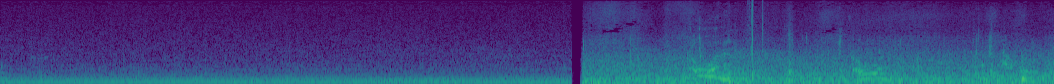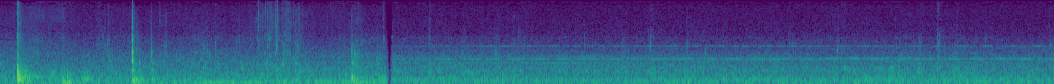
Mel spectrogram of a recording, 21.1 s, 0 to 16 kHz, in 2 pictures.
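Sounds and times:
boat motor running: 5.8 - 21.0
sharp knocks in boat: 9.7 - 12.3, 13.0 - 14.4.

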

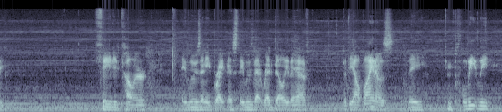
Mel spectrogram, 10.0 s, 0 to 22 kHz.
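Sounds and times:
faint high whine: 0.0 - 10.0
low electrical hum: 0.0 - 10.0.

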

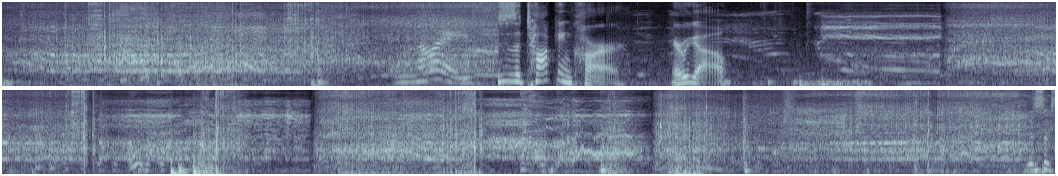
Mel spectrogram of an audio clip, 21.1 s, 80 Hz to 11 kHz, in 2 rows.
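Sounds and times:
toy electronic sound effects: 0.0 - 5.0, 8.2 - 21.0
toy voice clips: 0.2 - 5.0, 8.2 - 21.0.

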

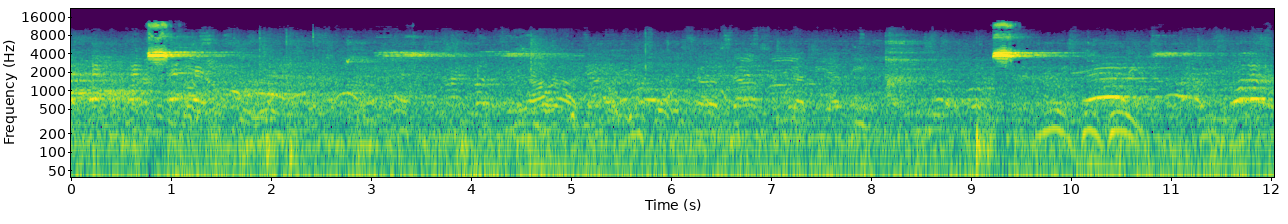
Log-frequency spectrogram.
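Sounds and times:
crowd chatter in a large hall: 0.0 - 12.0
distant whistle: 0.8 - 1.4, 9.2 - 10.0
referee's whistle blast: 0.8 - 1.5, 9.2 - 10.0.

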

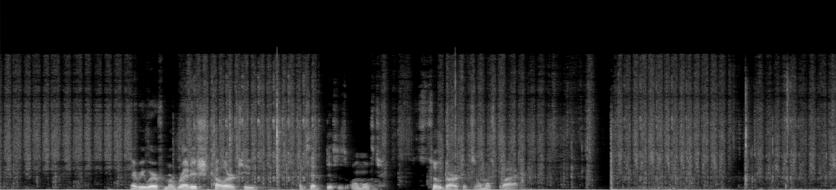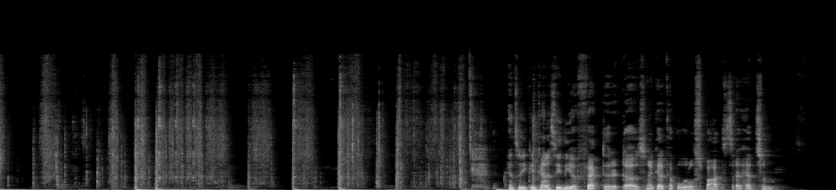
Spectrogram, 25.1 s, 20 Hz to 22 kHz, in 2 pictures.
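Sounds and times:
wooden block scrubbing on leather: 0.0 - 4.8, 5.6 - 13.4.

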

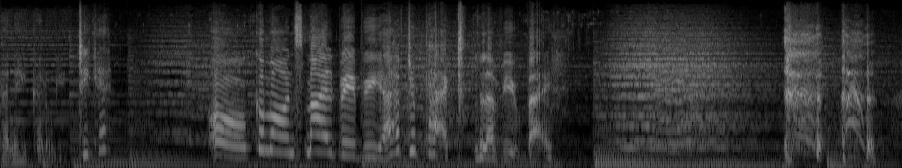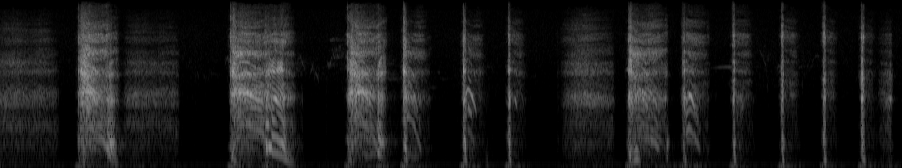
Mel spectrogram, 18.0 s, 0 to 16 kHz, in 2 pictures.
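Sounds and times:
background music chord: 0.0 - 9.2.

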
